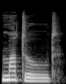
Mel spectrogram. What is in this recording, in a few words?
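"muddled", British English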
